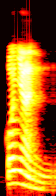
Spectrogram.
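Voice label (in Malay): "konyan", Malay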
